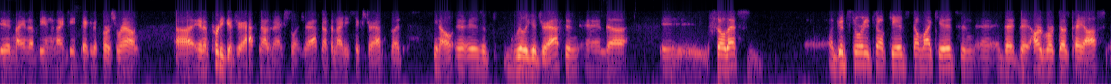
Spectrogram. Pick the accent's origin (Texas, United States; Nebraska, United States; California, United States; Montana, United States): California, United States; San Diego; I'm going from San Diego, where there's nobody watching basketball because it's an outdoor city. That's where mm-hmm. I grew up.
